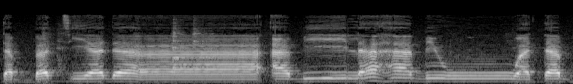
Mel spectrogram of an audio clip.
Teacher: La durée de prolongation, elle est de 4 ou bien de 5 harakat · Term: Al-Jaizul Munfasil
